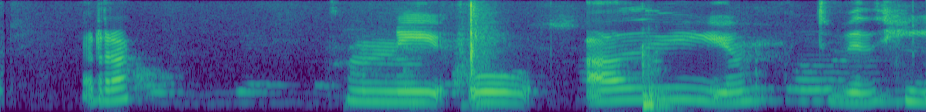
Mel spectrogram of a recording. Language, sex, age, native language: Icelandic, female, 8, Icelandic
